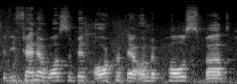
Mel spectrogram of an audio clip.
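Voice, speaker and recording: Halting male esports color commentator. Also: sits high, fairly even intonation, a bit bright, slight background noise, poor audio. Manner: halting, analytical, many fillers and restarts. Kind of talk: live esports analysis.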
